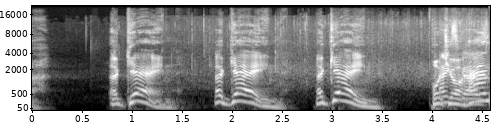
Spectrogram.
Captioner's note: audience applauding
